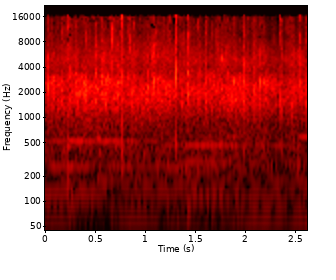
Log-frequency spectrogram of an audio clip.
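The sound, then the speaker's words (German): Steady applause from an audience after a prayer, a dense crackle of many hands clapping at an even, moderately loud level with no one speaking over it. “Gib doch aus wieder nochmal einen Applaus.”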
